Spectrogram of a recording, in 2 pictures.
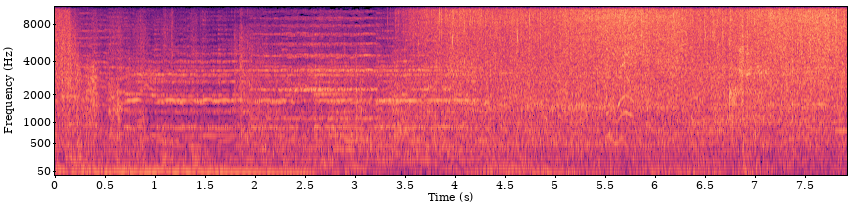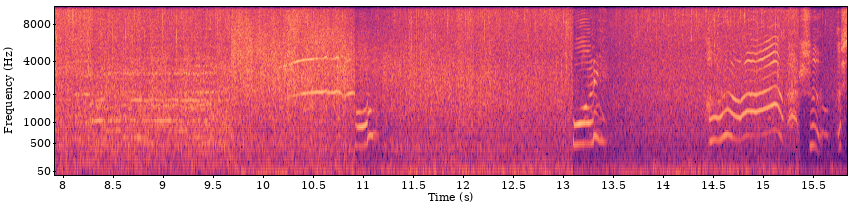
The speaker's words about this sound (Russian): Обрушь на землю потоки воды. О, дождь, смой и сокруши все на своем пути.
